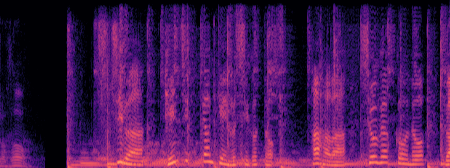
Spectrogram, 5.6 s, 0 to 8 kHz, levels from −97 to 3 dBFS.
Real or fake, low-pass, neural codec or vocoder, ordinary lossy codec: fake; 7.2 kHz; codec, 16 kHz, 16 kbps, FunCodec, trained on Chinese and English, 50 frames a second; Opus, 16 kbps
